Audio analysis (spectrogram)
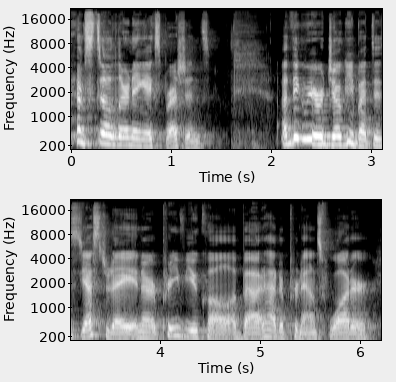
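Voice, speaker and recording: A woman's voice: on the low side, lively intonation, fairly quick, gravelly, a little mellow. A woman from Canada hosting a podcast interview in a playful, chatty way. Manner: playful, laughs easily. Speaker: podcast host. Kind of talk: casual interview chat.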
